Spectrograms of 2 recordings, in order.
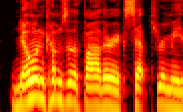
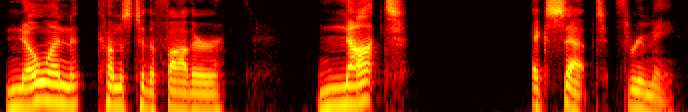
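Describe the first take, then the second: First: Said in the usual way. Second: Slow, broken-up reading that leans on "No one" and "not"; emphatic reading. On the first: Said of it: "That's the way we say it in English". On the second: Shown as a demonstration. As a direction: stress on "one" and "not", long pauses before "not" and "except through me". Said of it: "you could read it this way".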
